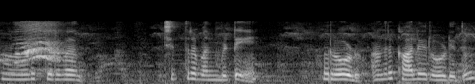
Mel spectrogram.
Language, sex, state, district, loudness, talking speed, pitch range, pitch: Kannada, female, Karnataka, Shimoga, -18 LUFS, 115 wpm, 210-240 Hz, 225 Hz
